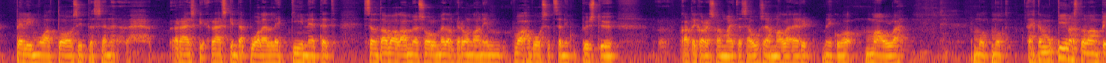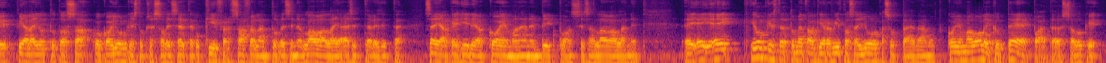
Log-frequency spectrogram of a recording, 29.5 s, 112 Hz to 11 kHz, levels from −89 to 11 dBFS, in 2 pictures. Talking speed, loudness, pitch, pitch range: 140 wpm, -13 LUFS, 105 Hz, 95-110 Hz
